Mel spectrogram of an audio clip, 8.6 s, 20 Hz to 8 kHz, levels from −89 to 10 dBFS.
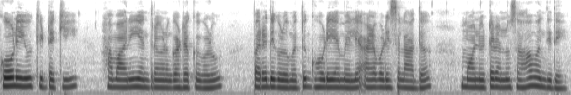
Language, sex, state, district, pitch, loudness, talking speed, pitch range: Kannada, male, Karnataka, Bidar, 195 Hz, -18 LUFS, 100 wpm, 185-205 Hz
